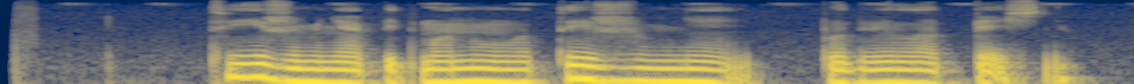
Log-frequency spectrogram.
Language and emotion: Russian, sad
